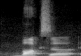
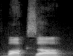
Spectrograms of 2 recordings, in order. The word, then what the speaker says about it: BOXR: But the way we pronounce it in Australia, different to the Americans, is not BOXR, it's BOXR.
